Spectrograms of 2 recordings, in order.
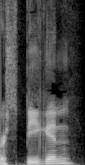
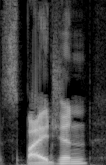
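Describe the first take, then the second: First: Spigen said as SPEE-gen with a hard g; alternative pronunciation. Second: Spigen said as SPY-jen; habitual pronunciation. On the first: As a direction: pronounce Spigen with a long "ee", then g as in get. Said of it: "however you pronounce the name". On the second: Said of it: "I've always called it". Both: Shown as a demonstration.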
